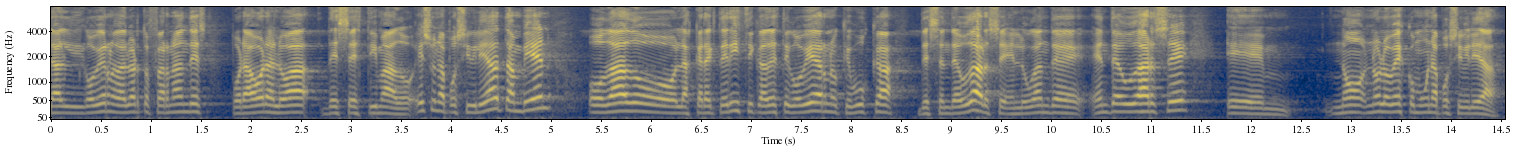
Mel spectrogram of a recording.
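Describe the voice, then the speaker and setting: A man's voice: sits high, normal speed, a bit bright, clean tone. An Argentine man hosting a news interview and putting questions to a guest. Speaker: program host, interviewer.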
